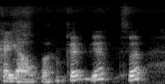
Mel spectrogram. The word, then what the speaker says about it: Jalpa: And then we've got the Lamborghini Jalpa. Jalpa. Even though it's spelled Jalpa.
